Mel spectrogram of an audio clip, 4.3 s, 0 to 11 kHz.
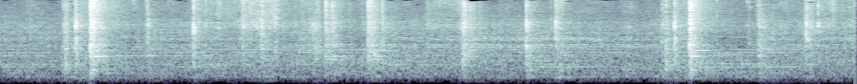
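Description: Tabletop automatic banding machine running a banding cycle on a stack, pulling 20 mm white paper band tight around it, sealing and cutting it: a string of sharp mechanical clicks over a faint steady hum, the loudest clicks about half a second in and near three and a half seconds.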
